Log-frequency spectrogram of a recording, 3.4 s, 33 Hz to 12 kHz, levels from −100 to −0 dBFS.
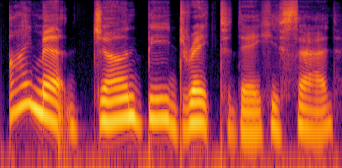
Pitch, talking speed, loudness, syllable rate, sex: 165 Hz, 160 wpm, -18 LUFS, 3.4 syllables/s, female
